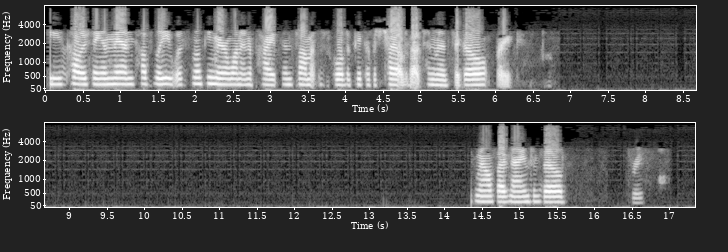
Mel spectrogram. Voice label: Scottsdale Police, scanner audio; H-Scottsdale; SCTSDLE PD - PD2

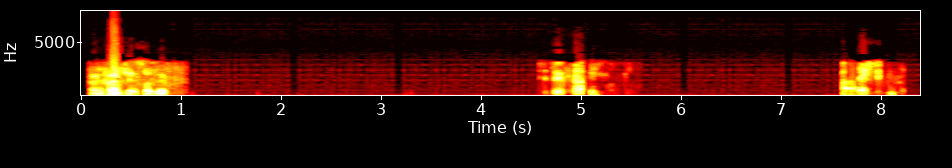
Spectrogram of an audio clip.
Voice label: Police, scanner audio trunk

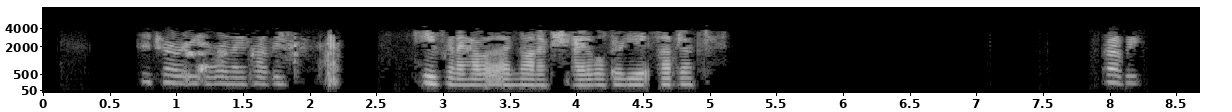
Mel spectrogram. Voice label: Mesa PD Fiesta Dispatch

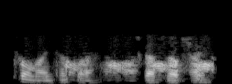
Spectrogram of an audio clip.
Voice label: Dispatch; Scottsdale

